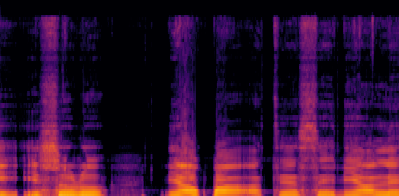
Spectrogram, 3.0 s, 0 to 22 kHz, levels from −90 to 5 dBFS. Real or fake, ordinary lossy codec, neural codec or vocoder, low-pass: real; none; none; none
